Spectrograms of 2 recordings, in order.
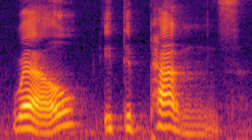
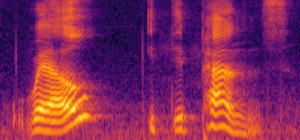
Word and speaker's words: depends: 이 문장 전체의 발음을 보면 Well, it depends. 자, D랑 S가 만나면 Z 발음이 나는데요.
